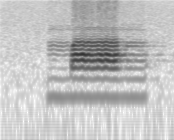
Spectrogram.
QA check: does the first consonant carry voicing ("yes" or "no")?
yes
